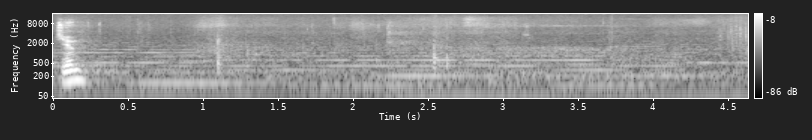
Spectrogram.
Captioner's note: footstep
